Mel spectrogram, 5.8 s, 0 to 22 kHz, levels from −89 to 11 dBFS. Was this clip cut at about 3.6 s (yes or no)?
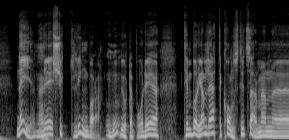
no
